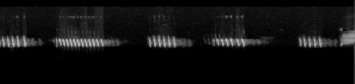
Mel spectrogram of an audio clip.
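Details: European greenfinch delivering a series of rapid, even rattling trills separated by brief silences, some short and some longer, with the start of a buzzy wheeze at the very end.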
